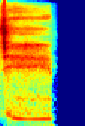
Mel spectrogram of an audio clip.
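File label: vocal female, Dance Vocals, spoken words; Best Service ProSamples vol.12; AKAI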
